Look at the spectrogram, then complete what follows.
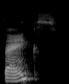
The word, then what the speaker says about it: Thnks: And I found this platform called Thanks. It's spelled THNKS. So it's thanks without the A, without the vowel.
